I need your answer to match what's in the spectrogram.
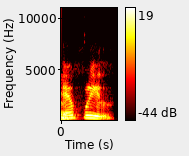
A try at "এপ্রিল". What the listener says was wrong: না, এপ্রিল না বাবা, দেখো কি লেখা আছে, এপ্রল আছে, এপ্রল, এপ্রল, হ্যাঁ, আবার বলো। ফ্রলটা আবার বড় হবে না, আগে শোনো, এইভাবে, এপ্রল, এপ্রল, আবার বলো।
